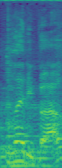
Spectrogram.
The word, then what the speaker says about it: Ledyba: Ledyba, okay, I said it right. I said it correctly.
